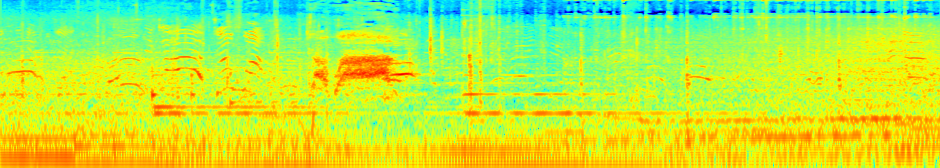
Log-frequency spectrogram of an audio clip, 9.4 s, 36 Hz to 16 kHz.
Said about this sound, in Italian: Questi sono i bambini di Carantina che giocano a pallone, sono le 5:30 del pomeriggio, sta calando il sole su Carantina. Carantina è il quartiere che si affaccia sul porto di Beirut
